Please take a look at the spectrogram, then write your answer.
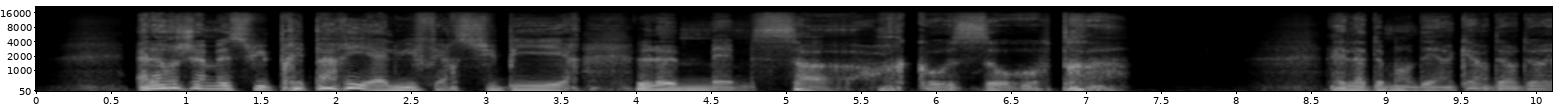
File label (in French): Livre audio MONOLOGUE; hoerbuch; BARBE BLEUE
